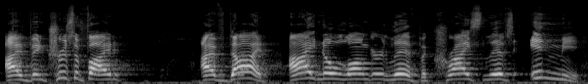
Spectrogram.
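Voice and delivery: ringing, emphatic scripture quote; forceful proclamation. Acted. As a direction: declare Paul's testimony with full conviction. Preacher proclaims Paul's words forcefully.

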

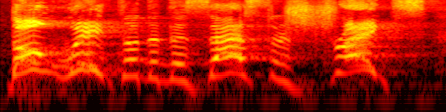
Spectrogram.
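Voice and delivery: ordinary talk

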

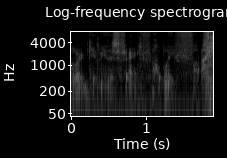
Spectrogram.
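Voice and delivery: whispered exasperated prayer; under the breath, pleading for patience; praying for patience through teeth. Real, not acted.

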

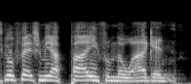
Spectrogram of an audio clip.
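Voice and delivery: ordinary delivery

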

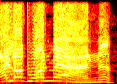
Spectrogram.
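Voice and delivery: slow, high, loud tragic wail; melodramatic lament. Acted. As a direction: wail it like a spurned villainess.

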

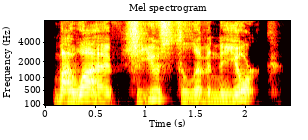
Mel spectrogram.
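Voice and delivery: high, loud character voice; talkative boarding-house host. A narrator's reading. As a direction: launch into a folksy discourse.

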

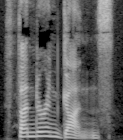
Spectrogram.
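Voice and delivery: captain spitting out a soldier's oath; loud oath. Acted. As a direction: bellow Thunder and guns. Captain ends rant with oath.

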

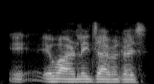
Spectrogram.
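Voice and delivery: ordinary delivery

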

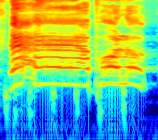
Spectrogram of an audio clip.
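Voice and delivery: high, loud cheering shout; hammed-up crowd yelling his name; mock crowd cheer. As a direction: cheer Apollos like an excited crowd.

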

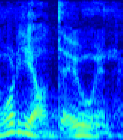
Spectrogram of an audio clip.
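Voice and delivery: low, soft, laid-back question; acted nonchalance, quiet and low; just chilling. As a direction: ask it idly, barely bothering. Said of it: "honey, just chilling".

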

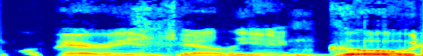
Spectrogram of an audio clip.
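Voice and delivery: imitated inmate voice, unlike the speaker's own; Nathan Fillion's inmate. Inmate threatens the new prisoner, in a put-on character voice. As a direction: put on a menacing prison brute's voice. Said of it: "I still have no idea how that's his voice".

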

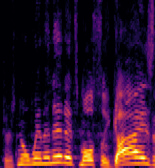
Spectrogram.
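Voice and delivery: high, loud mock defensiveness; indignant protest. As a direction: plead innocence in a retold quarrel. Acted quarrel, protesting his innocence.

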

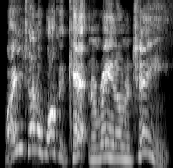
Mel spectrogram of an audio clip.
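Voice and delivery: mock shocked neighbour questioning the owner; incredulous onlooker. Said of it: "We'd be like".

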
